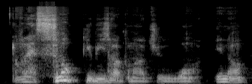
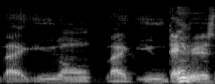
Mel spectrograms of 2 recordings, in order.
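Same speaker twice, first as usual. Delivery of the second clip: ordinary delivery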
